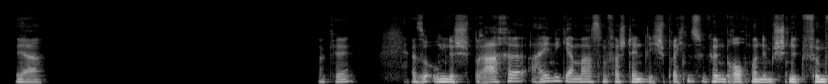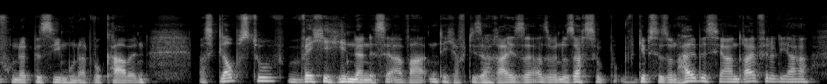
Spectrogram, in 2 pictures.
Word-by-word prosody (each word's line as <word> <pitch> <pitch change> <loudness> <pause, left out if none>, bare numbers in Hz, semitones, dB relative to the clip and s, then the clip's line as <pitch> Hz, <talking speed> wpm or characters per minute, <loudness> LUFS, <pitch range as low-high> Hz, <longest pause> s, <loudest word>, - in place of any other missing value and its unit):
Ja. 105 -2 -5 2.7
Okay. 120 +3 -8 0.6
Also 115 +4 -4
um 125 0 0
'ne 125 - +2
Sprache 145 +3 -3
einigermaßen 125 -1 -3
verständlich 120 -2 -3
sprechen - - -6
zu 135 -1 -7
können, 130 0 0
braucht 115 -1 0
man 115 - +1
im 110 -1 -1
Schnitt 115 0 0
500 115 -4 +1
bis 105 0 +1
700 95 -4 -2
Vokabeln. 95 +2 0 0.5
Was - - -4
glaubst 145 +3 +3
du, 160 -1 +3
w - - -16
welche 130 +5 +4
Hindernisse 110 -4 +5
erwarten 105 +3 -1
dich 110 -6 -4
auf 90 - -9
dieser 100 -2 -1
Reise? 100 +2 +1
Also, 110 -1 -1
wenn 110 - 0
du 115 - +3
sagst, 125 +2 +2
du 115 - -3
p 110 - -16 0.2
gibst 135 -1 +1
dir - - +4
so 110 - -1
'n 105 - 0
halbes 145 +1 +4
Jahr, 125 -2 +1
'n 120 - +2
Dreivierteljahr, 130 -3 0
120 Hz, 160 wpm, -23 LUFS, 105-130 Hz, 2.7 s, Hindernisse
